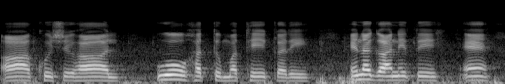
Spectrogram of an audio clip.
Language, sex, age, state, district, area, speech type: Sindhi, female, 45-60, Uttar Pradesh, Lucknow, rural, spontaneous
